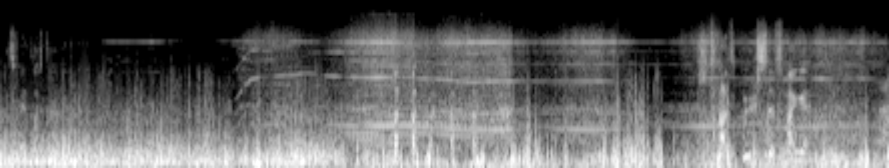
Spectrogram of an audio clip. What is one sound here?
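A model plane's electric motor whines overhead.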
